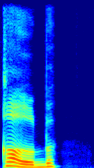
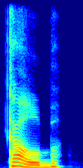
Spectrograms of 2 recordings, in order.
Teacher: listen to that deep, resonant back of the throat kh. Qalb means heart, but kalb, with a light forward K, exactly like the English word kite, well, that means dog.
